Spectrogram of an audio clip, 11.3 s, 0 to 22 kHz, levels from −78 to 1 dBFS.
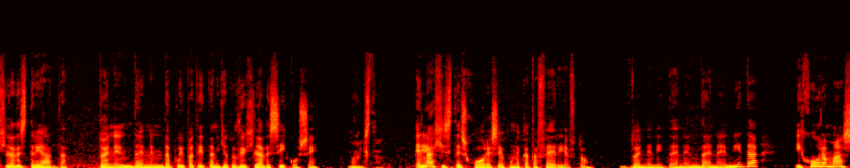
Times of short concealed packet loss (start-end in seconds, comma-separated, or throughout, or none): none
